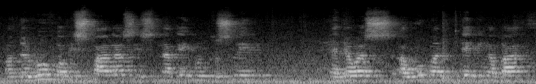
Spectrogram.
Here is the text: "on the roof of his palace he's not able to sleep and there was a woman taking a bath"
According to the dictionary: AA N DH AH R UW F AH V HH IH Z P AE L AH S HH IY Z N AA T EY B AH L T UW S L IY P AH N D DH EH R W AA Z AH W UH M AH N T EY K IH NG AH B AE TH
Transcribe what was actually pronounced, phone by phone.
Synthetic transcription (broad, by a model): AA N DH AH R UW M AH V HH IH S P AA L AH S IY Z N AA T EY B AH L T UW S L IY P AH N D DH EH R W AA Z AH W UH M AH N T EY K IH NG AH B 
